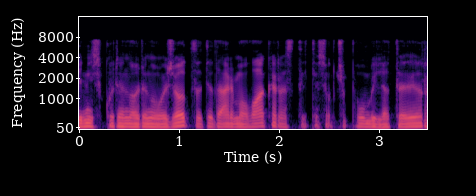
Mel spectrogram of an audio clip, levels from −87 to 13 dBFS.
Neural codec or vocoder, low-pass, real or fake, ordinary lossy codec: codec, 16 kHz, 4 kbps, FunCodec, trained on Chinese and English, 50 frames a second; 7.2 kHz; fake; MP3, 96 kbps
